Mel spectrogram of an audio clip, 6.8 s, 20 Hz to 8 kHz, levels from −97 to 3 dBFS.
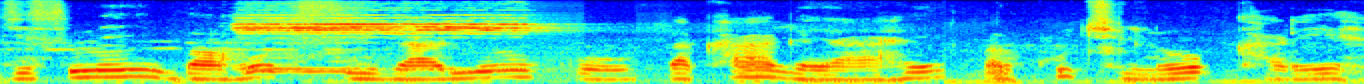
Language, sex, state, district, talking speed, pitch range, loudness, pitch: Hindi, male, Uttar Pradesh, Ghazipur, 115 wpm, 135-165 Hz, -14 LUFS, 145 Hz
